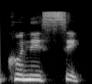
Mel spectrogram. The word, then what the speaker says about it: connaissez: S pour le conjuguer, mais la prononciation, c'est un double S. Donc, c'est vous connaissez. Vous connaissez.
